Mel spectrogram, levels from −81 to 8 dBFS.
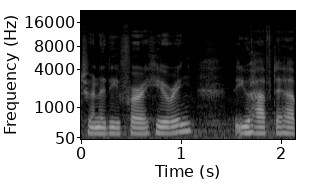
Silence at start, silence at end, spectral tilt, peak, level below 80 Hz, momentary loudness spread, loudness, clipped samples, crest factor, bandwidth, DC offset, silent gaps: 0 s; 0 s; -6.5 dB/octave; -14 dBFS; -60 dBFS; 9 LU; -32 LUFS; under 0.1%; 18 dB; over 20 kHz; under 0.1%; none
